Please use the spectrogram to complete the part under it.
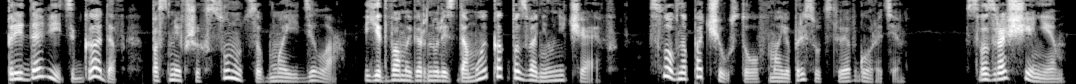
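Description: Low-voiced woman narrating an audiobook. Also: normal speed, no echo, clean studio sound. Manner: expressive, first-person narration as a man. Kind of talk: scripted narration.

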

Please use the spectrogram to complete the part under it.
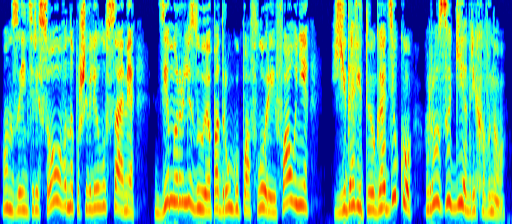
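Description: A woman's voice: fairly high pitch, animated, a little fast, a little mellow, no echo, lo-fi sound. Woman narrating an audiobook, dry close sound. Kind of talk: first-person novel narration.

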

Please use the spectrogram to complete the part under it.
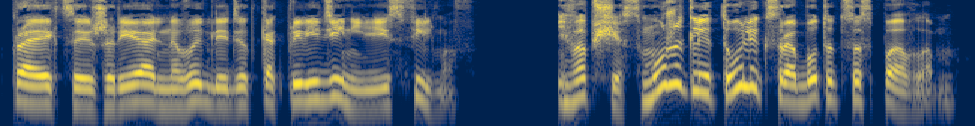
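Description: A man's voice: on the high side, darkish tone, no room sound. Male audiobook narrator, raised voice, dry close sound, wry first-person storytelling.

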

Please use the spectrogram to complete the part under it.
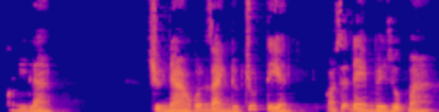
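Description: A woman's voice: lowish voice, normal speed, a little mellow, breathy edge. A woman voicing a sorrowful young daughter who works as a servant, speaking earnestly through tears. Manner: earnest, tearful.

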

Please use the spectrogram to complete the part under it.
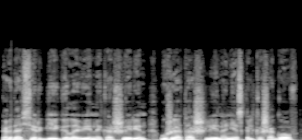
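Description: A man narrating an audiobook in a measured, grave reading. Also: fairly low pitch, steady tone, a little mellow, no room sound, clean studio sound.

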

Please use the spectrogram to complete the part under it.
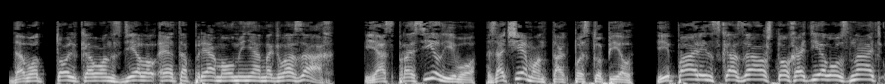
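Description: A man's voice: high voice, a little mellow, dry recording, voice pushed up. A man voicing an angry farmer who speaks indignantly and emphatically. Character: angry accusing farmer gripping a boy. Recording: dull lo-fi dry recording.

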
